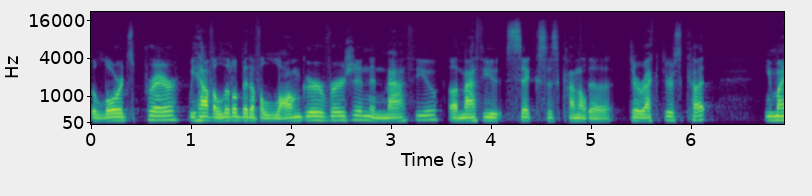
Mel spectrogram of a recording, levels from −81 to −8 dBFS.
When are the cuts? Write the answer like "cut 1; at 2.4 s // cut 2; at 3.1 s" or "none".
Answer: cut 1; at 3.5 s // cut 2; at 4.9 s // cut 3; at 5.3 s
